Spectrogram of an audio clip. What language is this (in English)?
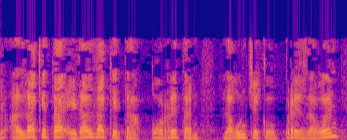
Basque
